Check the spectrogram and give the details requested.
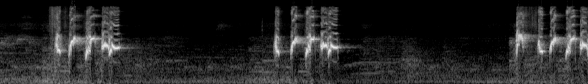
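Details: A red-whiskered bulbul's fighting song, used as decoy bird sound for singing practice; three brisk phrases of jumpy, whistled notes ending on a lower slurred tone, with quiet pauses between.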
